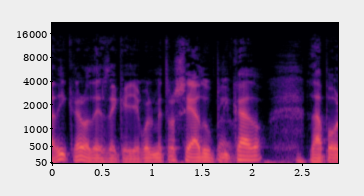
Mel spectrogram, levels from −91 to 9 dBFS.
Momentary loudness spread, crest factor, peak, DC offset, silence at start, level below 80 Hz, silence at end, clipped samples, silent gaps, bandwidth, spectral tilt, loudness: 8 LU; 16 dB; -12 dBFS; under 0.1%; 0 s; -46 dBFS; 0 s; under 0.1%; none; 14.5 kHz; -7 dB/octave; -28 LUFS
